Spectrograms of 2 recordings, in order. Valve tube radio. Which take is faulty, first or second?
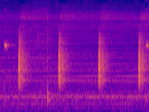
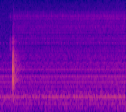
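second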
